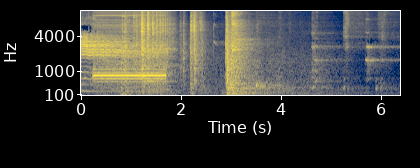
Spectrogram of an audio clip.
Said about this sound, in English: Coming onto the tier, it's a heavy steel door, and it opens electrically, which means you hear...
